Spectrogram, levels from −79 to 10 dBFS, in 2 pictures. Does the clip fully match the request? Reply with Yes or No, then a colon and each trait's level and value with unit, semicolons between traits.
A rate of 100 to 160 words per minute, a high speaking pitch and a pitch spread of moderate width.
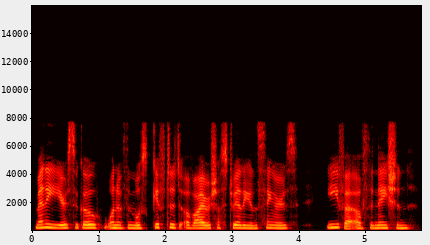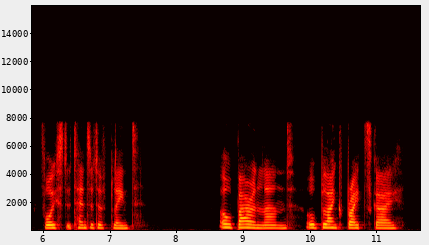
No: average, 140 wpm; high, 205 Hz; narrow, 2.0 semitones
